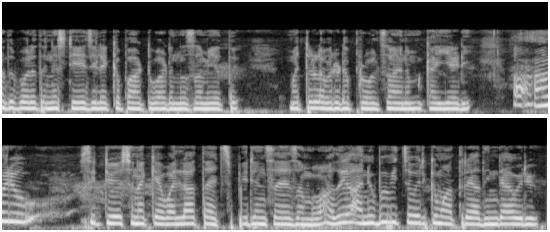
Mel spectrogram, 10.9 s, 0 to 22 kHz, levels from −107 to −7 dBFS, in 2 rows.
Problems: none marked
